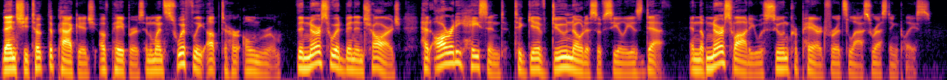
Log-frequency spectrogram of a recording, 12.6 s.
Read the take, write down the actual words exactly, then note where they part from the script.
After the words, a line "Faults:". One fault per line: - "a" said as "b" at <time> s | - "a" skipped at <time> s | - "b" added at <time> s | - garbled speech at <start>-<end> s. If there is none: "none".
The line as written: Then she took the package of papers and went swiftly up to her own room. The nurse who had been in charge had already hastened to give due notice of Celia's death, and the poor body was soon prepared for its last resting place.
Then she took the package of papers and went swiftly up to her own room. The nurse who had been in charge had already hastened to give due notice of Celia's death, and the nurse body was soon prepared for its last resting place.
Faults:
- "poor" said as "nurse" at 9.4 s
